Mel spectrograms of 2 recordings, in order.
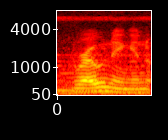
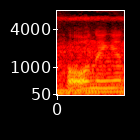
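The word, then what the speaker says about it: Groningen: Also, uh, Corning, Groingan or Corningan, I think is how the Dutch pronounce it.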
